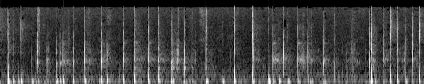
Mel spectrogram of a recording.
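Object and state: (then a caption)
Plastic cream tub. A small round white plastic cosmetic tub with a screw lid and a paper label, likely hollow or only partly filled, is held in both hands and rapidly tapped and scratched with fingertips and short nails. A quick series of dry, dull taps with a low, hollow body and brief scratchy rasps sounds between them, each dying away almost instantly with no ring.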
